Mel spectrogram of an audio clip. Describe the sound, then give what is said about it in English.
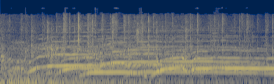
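A crowd of passengers on a Southwest flight cheers and whoops together inside the airplane cabin after the mask mandate is dropped, many voices rising and falling in overlapping shouts over a steady low rumble. “First of all, why are people cheering like that?”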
